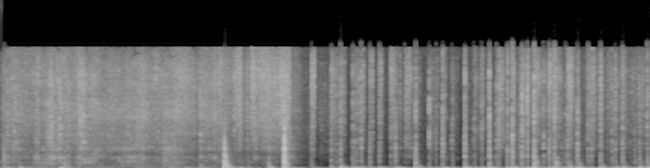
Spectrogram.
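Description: Long nails tap and scratch the front of an empty, medium-sized printed coated paper gift bag with a flamingo print, and the bag is opened at the end. Soft rustling scratches give way to rapid, irregular, dry taps with short, dull thuds and almost no ring.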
